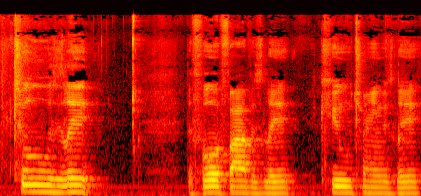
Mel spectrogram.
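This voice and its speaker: A man at medium pitch, very slow and monotone, with flat intonation and long, frequent pauses. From New York City. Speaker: singer, rapper and spoken word poet. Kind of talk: casual chat.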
